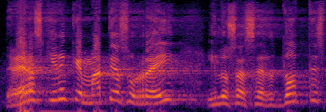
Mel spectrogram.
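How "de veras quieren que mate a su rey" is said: sarcastic. Acted. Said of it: "Y así sarcástico".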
